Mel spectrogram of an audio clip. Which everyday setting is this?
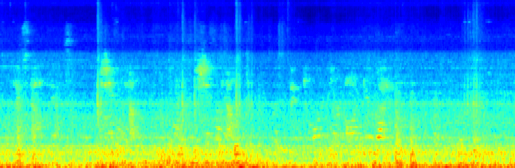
subway train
